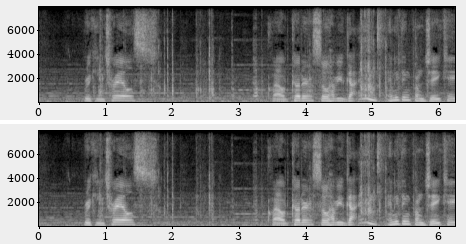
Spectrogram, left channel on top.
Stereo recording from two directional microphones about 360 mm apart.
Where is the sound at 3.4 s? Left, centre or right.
Centre.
